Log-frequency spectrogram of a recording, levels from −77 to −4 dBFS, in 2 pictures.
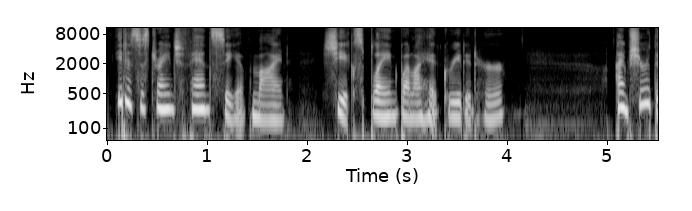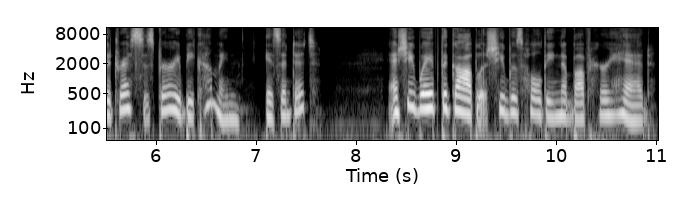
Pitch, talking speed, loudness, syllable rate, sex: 195 Hz, 180 wpm, -21 LUFS, 5.5 syllables/s, female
